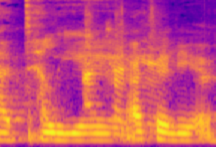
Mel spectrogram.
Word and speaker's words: Atelier: So, switching gears, you have a fashion line called Horses Outler. Am I pronouncing that? – Yeah. – Atelier.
